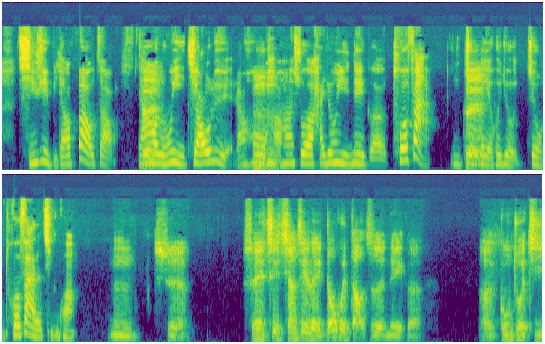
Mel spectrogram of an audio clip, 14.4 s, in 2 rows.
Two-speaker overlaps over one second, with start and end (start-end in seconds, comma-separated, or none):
none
